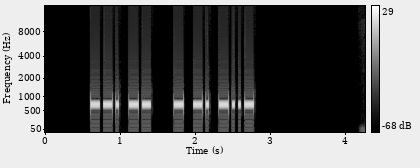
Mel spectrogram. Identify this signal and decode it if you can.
Morse code, heard as a keyed tone, about 28 wpm, 700 Hz. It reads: GM TNX
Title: Practice QSO - Exchange 1 - Beginning - 28wpm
